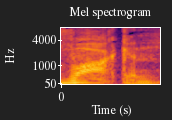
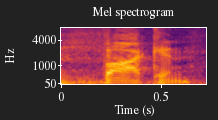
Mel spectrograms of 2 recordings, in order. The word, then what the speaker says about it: Wacken: It's pronounced Wacken. – Wacken, right. Because it's German.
